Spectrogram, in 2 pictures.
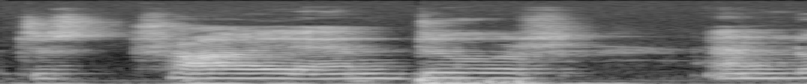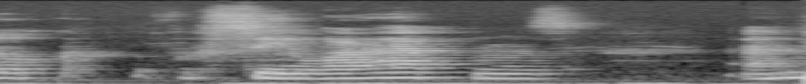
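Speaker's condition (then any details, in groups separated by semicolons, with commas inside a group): Traumatic brain injury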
